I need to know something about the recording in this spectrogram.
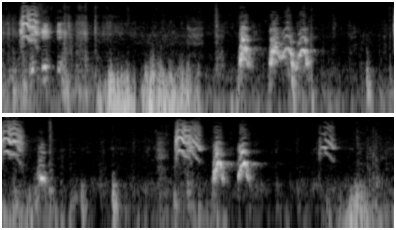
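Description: Small wet dog giving repeated short, high-pitched whining cries while it is being bathed and rubbed, about seven cries spread through the stretch. There is low handling noise between the first few cries.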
